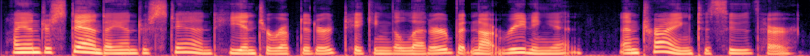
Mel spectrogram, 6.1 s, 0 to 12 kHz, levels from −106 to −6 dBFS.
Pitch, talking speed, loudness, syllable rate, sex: 200 Hz, 190 wpm, -19 LUFS, 5.5 syllables/s, female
